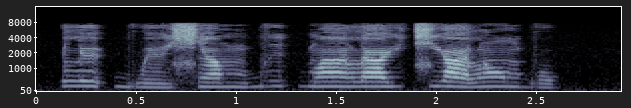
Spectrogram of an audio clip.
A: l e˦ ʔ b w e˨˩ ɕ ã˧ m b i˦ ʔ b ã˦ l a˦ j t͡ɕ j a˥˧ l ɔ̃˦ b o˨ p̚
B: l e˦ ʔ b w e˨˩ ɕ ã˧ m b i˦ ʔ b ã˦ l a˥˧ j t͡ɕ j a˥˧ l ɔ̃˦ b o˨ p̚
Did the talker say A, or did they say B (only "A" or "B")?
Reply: A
